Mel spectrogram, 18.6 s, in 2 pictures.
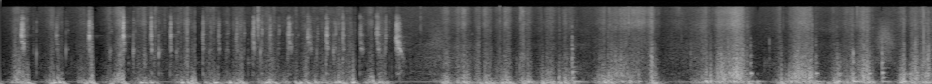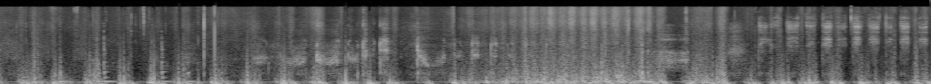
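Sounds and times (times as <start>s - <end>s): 
head scratching on different mic covers: 0.2s - 18.6s.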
